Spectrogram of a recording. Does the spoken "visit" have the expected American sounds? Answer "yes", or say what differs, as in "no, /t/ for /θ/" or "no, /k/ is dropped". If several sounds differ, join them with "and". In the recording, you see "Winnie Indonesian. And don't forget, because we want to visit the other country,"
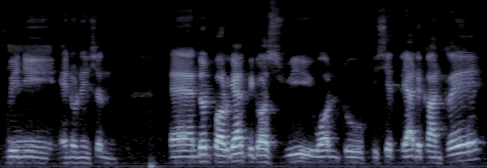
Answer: no, /p/ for /v/ and /s/ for /z/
